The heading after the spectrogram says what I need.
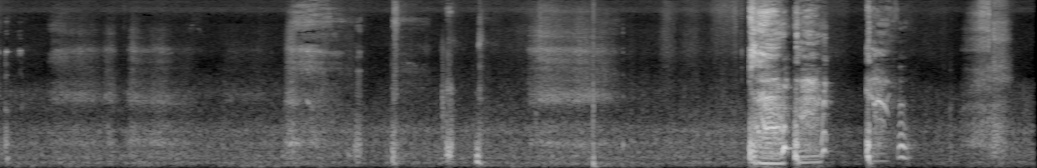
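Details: Sore adult coughing over several weeks, X-ray pending to check for pneumonia: scattered coughs and throat clearing, one harsh burst near the end, quiet room; persistent cough suspected to be bronchitis.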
